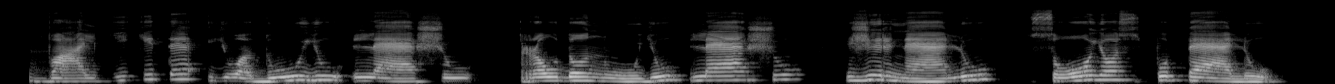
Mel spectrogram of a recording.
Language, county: Lithuanian, Šiauliai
